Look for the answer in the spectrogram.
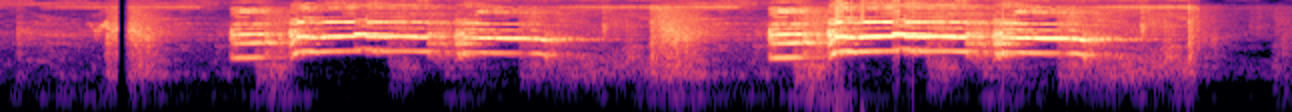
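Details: Village rooster crowing twice, each crow a loud multi-part cock-a-doodle-doo lasting about two seconds with harmonic, slightly descending phrases, separated by a short rustling pause.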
